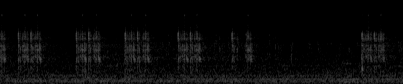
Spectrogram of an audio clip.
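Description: Footsteps of hard-soled shoes on a stone floor: crisp clicks about two a second, over a faint steady hum.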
